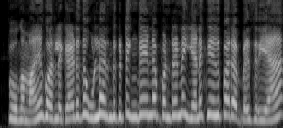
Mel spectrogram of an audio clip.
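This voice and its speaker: A woman voicing a frightened young village wife in a cartoon, with a Kanyakumari Tamil accent and a rapid, insistent manner. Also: high voice, a bit bright, no echo, studio quality. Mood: urgent. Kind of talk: cartoon voice acting.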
